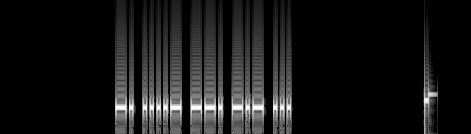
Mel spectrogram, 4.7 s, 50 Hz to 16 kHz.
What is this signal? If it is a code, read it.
Morse code, heard as a keyed tone, about 36 wpm, 700 Hz. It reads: N4GKS
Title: USA Call Signs - 5 Characters - 2x Character Spacing - 35wpm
